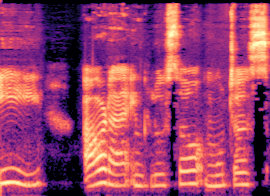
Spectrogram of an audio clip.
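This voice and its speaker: A woman with an English accent speaks in a somewhat breathy voice. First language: English (speaking Spanish). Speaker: Spanish teacher. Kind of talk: lecture. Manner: hesitant, many fillers.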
